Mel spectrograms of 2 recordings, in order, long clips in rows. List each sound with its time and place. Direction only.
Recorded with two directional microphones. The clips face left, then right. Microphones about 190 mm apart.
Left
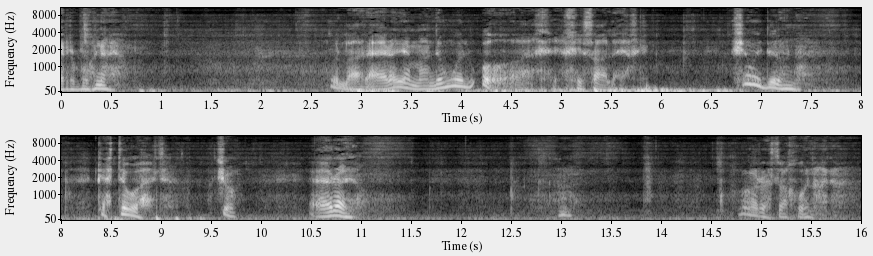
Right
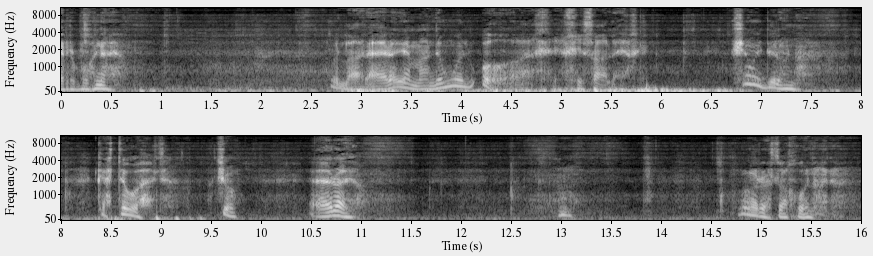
0.0 s speech: 15° left (ahead or behind)
2.7 s speech: 30° left (ahead or behind)
3.2 s speech: 20° left (ahead or behind)
6.7 s speech: 30° left (ahead or behind)
10.5 s speech: 15° left (ahead or behind)
12.9 s a sound: centre (ahead or behind)
14.6 s speech: 15° right (ahead or behind)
